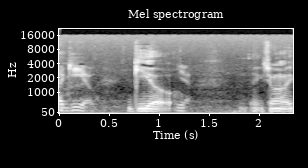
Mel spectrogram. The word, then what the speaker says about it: Guillot: good all right well now that you said it I got a shot but before I would have said gilot so I'm bad at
